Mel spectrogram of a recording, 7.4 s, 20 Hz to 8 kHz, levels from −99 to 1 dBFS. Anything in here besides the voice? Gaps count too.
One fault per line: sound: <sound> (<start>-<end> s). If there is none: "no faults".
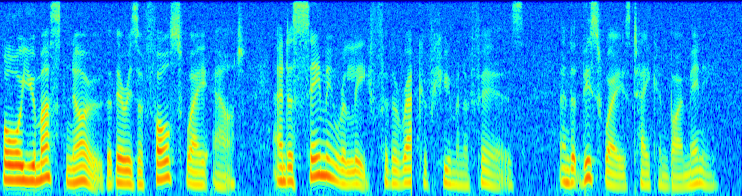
sound: dropout (4.1-4.2 s)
